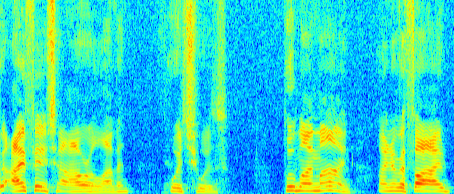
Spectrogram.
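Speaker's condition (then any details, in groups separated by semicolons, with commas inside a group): Parkinson's disease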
